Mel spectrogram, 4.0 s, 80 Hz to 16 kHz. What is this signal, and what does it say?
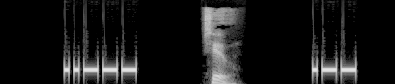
Morse code, heard as a keyed tone, about 25 wpm, 700 Hz. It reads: 2 W
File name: Single Character (Letter:Number:Punctuation:Prosign) - Mind-Melt - 25wpm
